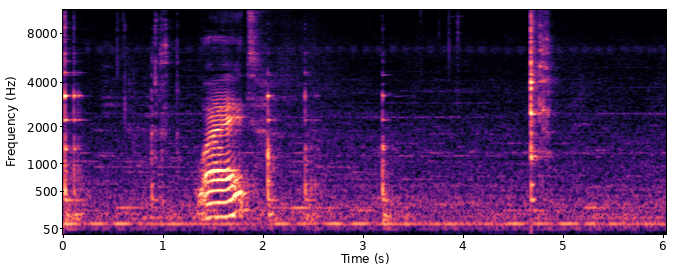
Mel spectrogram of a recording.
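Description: Metal spoon clinking against a stainless steel saucepan while glaze is scooped and spooned out: a few light clicks and one sharper clink about three-quarters of the way through, over a steady low hum.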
